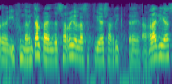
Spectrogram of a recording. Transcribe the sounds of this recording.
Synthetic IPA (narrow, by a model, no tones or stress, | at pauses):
ifund̪ame̞nt̪alpaɾaeld̪esaro̞jo̞ðelasak̚t̪iβiðaðesɣi | a̰ɣ̞ɾaɾias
